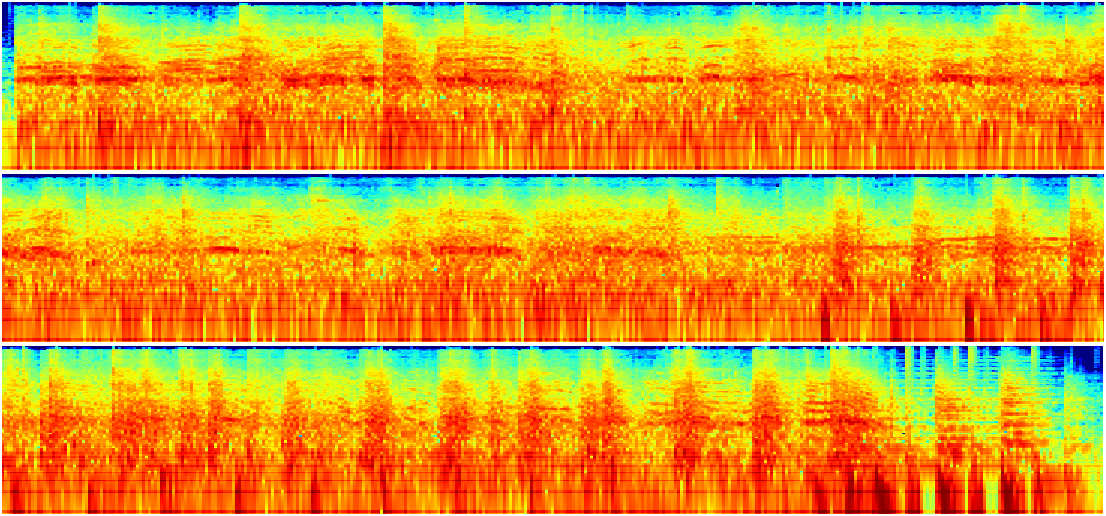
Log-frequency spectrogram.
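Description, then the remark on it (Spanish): A large crowd of women chants loudly in unison at a street march against gender violence on Paseo de la Reforma, Mexico City, voices rising and falling in steady rhythmic slogans with scattered shouts and bursts of noise; some hooded protesters paint graffiti and break glass. “A pesar de las medidas tomadas por autoridades capitalinas, algunos contingentes de manifestantes encapuchadas realizaron pintas y rompieron vidrios a su paso sobre Paseo de la Reforma.”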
